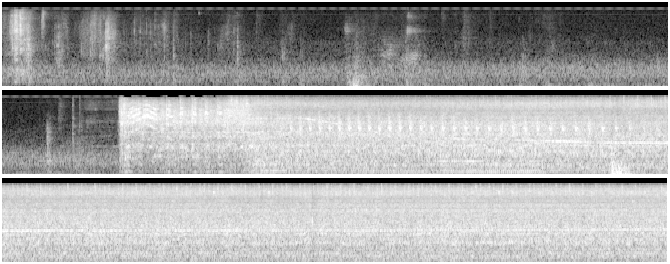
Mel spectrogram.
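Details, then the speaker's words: Old Chevy Venture van after a new belt, idler pulley and tensioner: cranks, catches and idles steadily with light lifter ticking about three per second. The earlier belt-drive whistling is gone. "all right so other than some lifter noise because it is an old car the whistling noise is gone"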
